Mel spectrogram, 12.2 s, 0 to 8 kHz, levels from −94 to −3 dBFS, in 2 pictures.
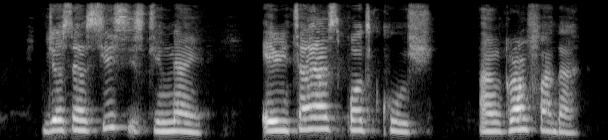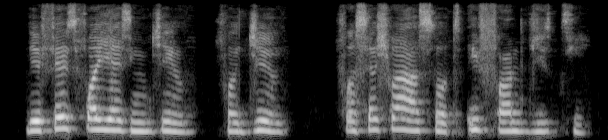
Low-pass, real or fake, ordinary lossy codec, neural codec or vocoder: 7.2 kHz; fake; none; codec, 44.1 kHz, 3.4 kbps, Pupu-Codec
